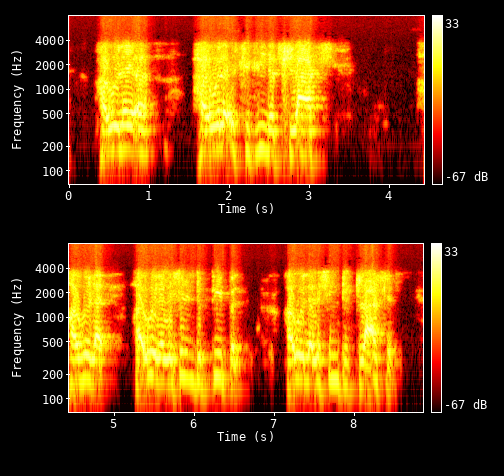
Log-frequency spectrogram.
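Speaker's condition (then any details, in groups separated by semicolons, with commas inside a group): Cerebral palsy; spastic type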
